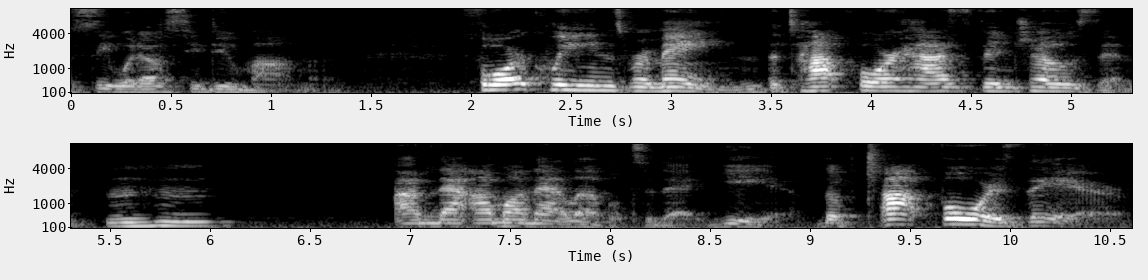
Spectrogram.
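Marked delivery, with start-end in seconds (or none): 1.9-5.4 slow, loud, high proclamation; mock grand announcement, drawn out; dramatic announcer. 9.0-10.6 slow, loud, high proclamation; mock grand announcement, drawn out; dramatic announcer.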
